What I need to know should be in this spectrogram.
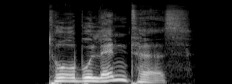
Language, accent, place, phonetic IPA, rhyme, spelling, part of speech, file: German, Germany, Berlin, [tʊʁbuˈlɛntəs], -ɛntəs, turbulentes, adjective, De-turbulentes.ogg
- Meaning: strong/mixed nominative/accusative neuter singular of turbulent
